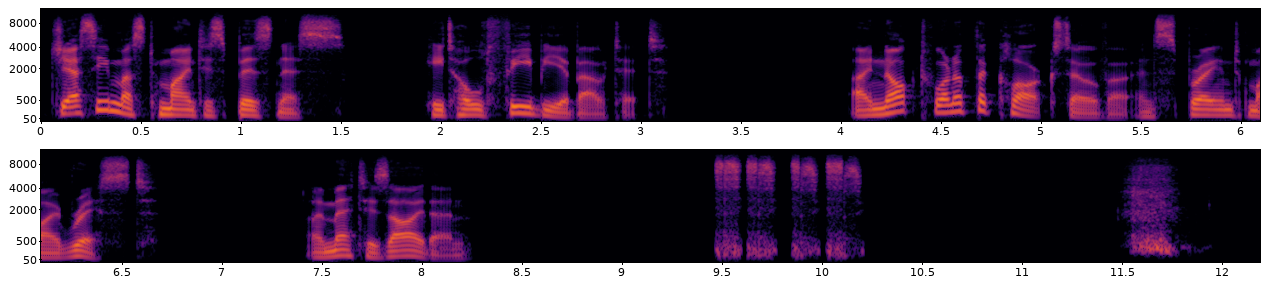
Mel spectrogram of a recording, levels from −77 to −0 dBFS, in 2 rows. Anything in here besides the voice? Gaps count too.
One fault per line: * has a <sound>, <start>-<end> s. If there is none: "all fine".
* has a laugh, 9.5-10.2 s
* has a sniff, 11.5-12.0 s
